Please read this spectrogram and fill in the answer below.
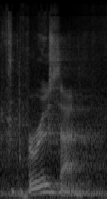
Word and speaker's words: rusa: Rusa, Are there any alternate pronunciations? Just the one, Rusa.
